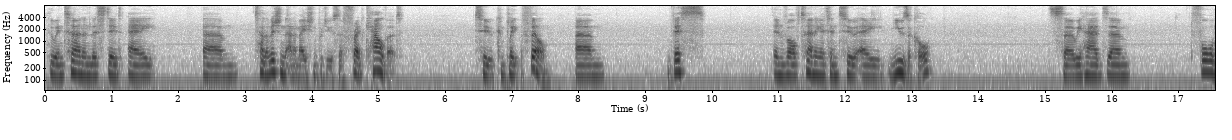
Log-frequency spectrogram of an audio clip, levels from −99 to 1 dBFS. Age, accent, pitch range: 30-49, British, 95-130 Hz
